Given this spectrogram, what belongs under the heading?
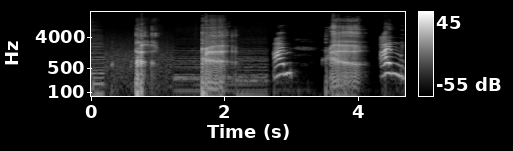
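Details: Several short loud burps separated by brief voiced sounds over faint background music; belching from a VTuber.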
